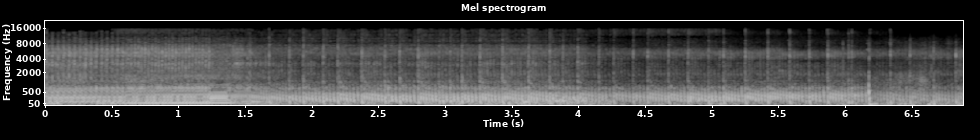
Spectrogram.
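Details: Echo chainsaw, chain worn from maple cutting, last run two or three weeks ago, started on choke after priming with chain brake on: idle snaps cleanly to a high, steady rev without bogging; bar oil spews when revved, normal running and revving.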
